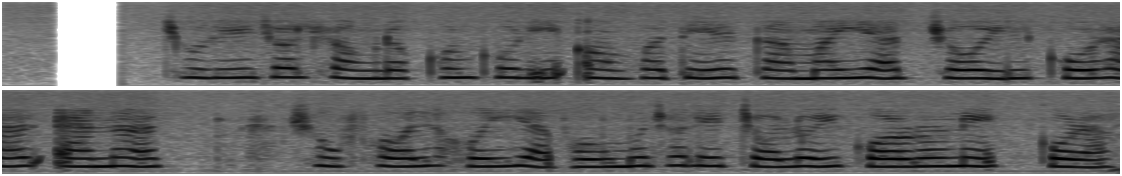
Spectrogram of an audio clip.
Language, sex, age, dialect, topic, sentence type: Bengali, female, <18, Rajbangshi, agriculture, statement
